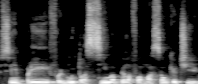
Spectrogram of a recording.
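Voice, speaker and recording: This man's fairly high voice is dark and mellow in tone and somewhat breathy. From Brazil, Amazonas state. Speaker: oral and maxillofacial surgeon. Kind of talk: podcast interview. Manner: hesitant, with many fillers and repetitions.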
